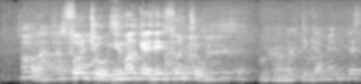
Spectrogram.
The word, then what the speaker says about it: Sun Tzu: no pronunciarlo de hecho creo que la tz dentro del losa asiático se termina pronunciando como una ch Oh sería chuchu primero va la H después va la o porque dijo ch bueno ch o chu Sun chu ni mod quechu prácticamente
